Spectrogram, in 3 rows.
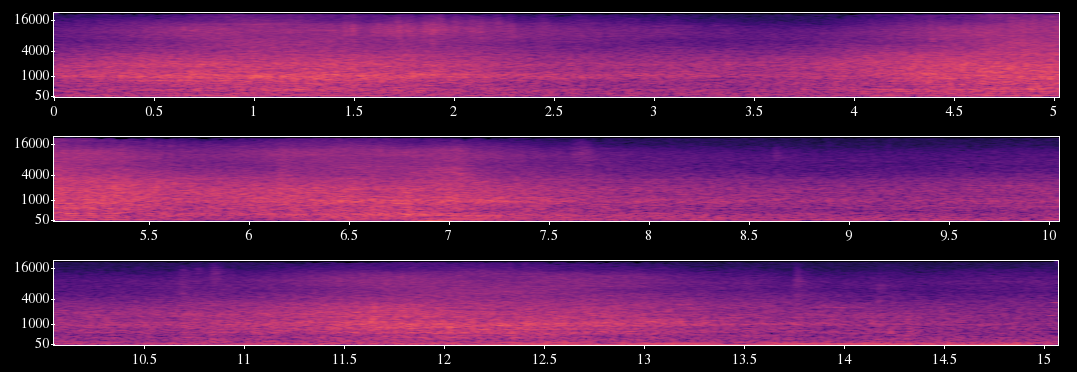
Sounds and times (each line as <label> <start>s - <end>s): Traffic Sound 9.3s - 15.0s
